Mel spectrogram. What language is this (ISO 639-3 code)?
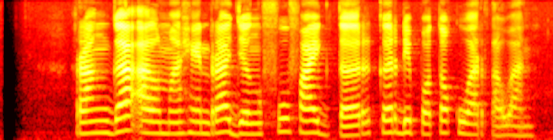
sun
